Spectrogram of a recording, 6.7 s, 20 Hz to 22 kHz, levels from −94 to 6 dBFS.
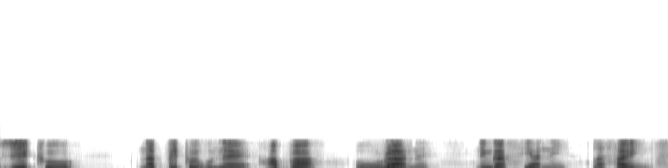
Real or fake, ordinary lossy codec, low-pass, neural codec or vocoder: fake; AAC, 32 kbps; 3.6 kHz; codec, 16 kHz in and 24 kHz out, 0.9 kbps, LongCat-Audio-Codec, four codebook decoder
